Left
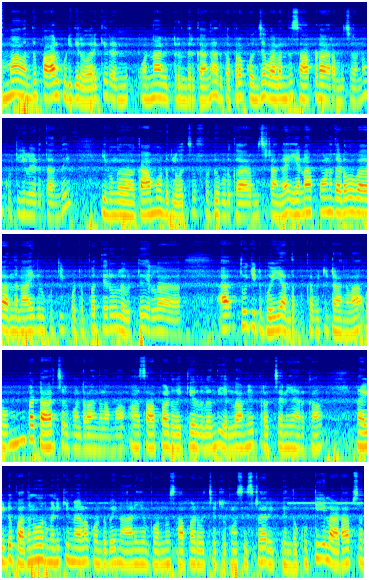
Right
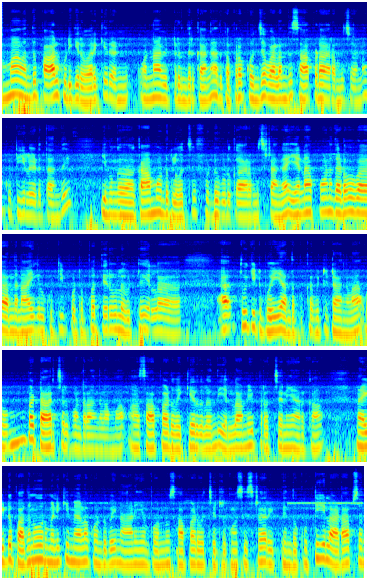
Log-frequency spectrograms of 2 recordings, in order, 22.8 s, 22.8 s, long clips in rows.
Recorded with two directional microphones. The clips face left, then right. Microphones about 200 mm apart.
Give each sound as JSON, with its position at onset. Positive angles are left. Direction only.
{"t": 0.1, "sound": "speech", "side_deg": -15}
